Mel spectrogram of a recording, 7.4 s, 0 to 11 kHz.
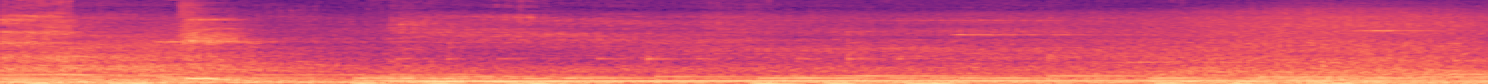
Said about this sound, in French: Quoi ? Les 33 tonnes en queue de convoi. On dirait des camions militaires.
